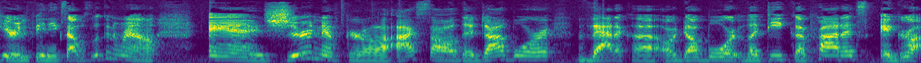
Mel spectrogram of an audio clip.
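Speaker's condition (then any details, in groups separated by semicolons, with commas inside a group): No condition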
